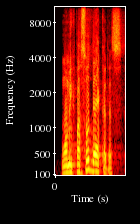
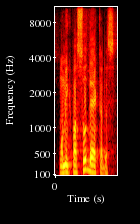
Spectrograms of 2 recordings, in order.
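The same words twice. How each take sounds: The two takes are said the same way.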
